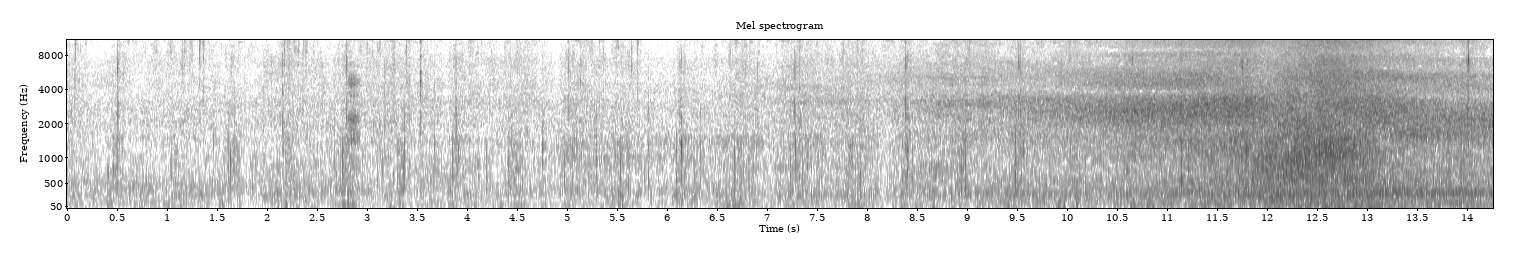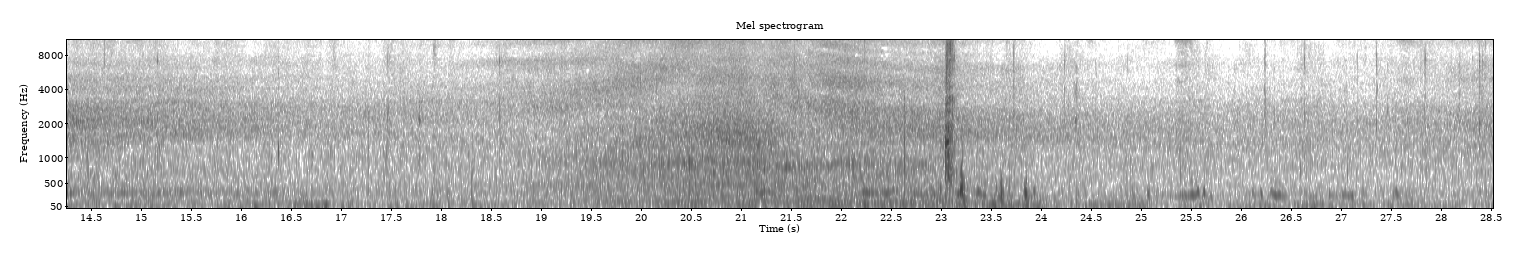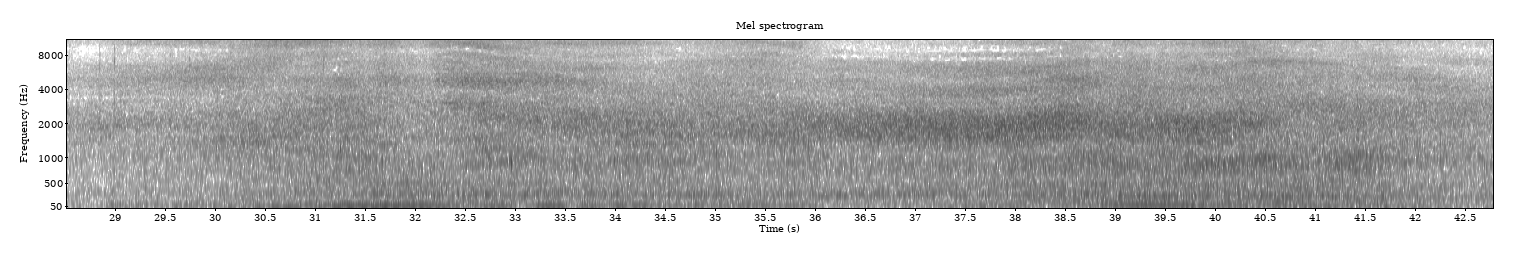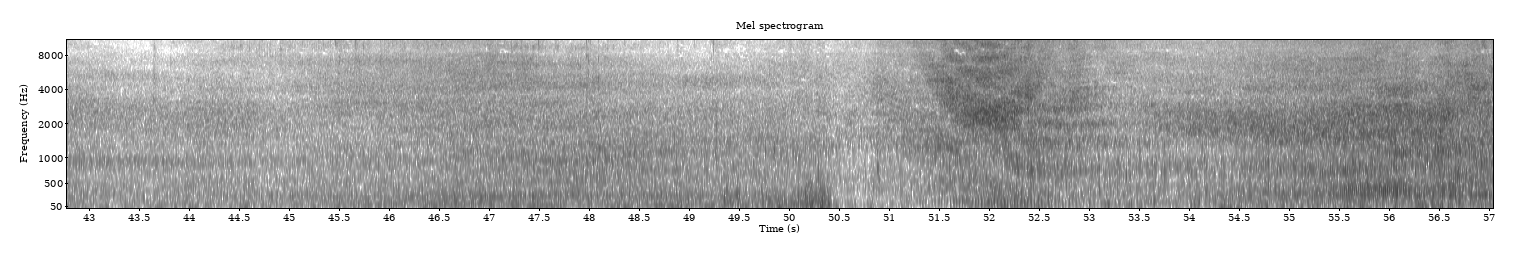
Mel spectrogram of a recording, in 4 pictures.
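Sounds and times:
low traffic rumble: 0:00.0 - 0:57.0
vehicles passing: 0:00.0 - 0:57.0
loud vehicle passing close: 0:50.0 - 0:57.0.

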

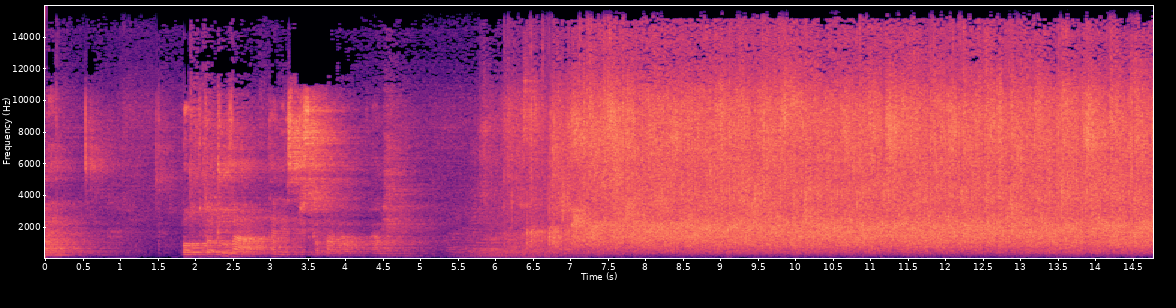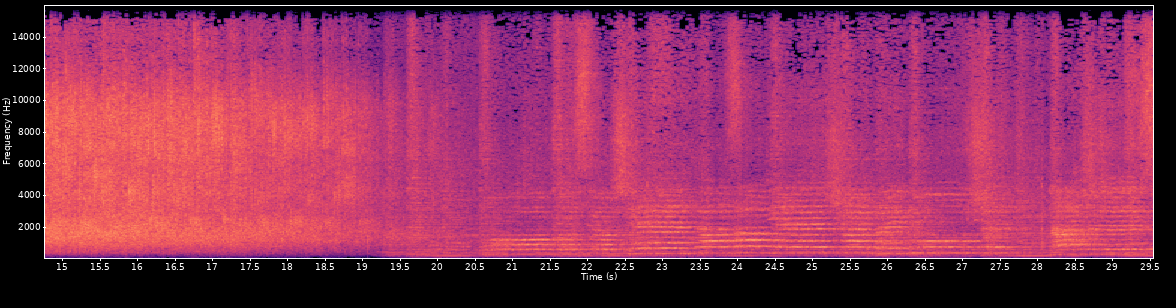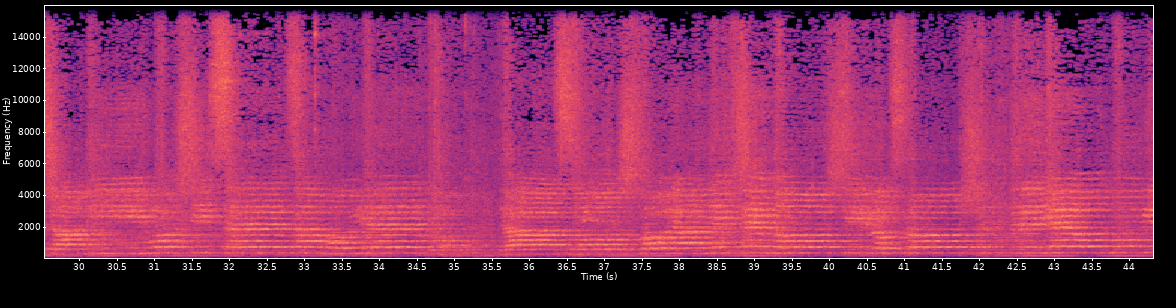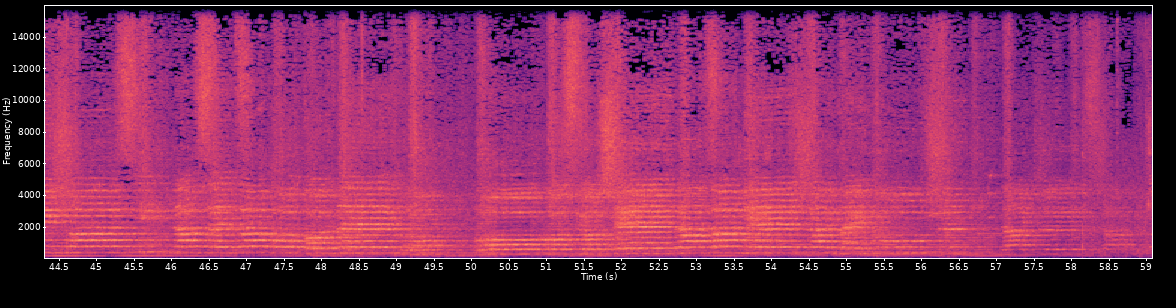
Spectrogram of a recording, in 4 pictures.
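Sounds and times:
group singing a hymn: 0:04.5 - 0:59.0
applause: 0:06.0 - 0:19.6.

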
